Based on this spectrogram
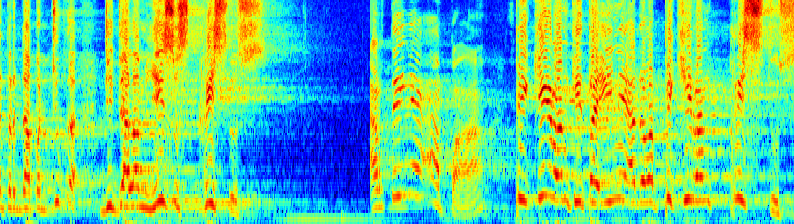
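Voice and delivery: high, loud impassioned sermon; full-force preaching. Acted. Preacher urging congregation to fill minds with Christ, impassioned and loud. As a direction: preach it with fire.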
